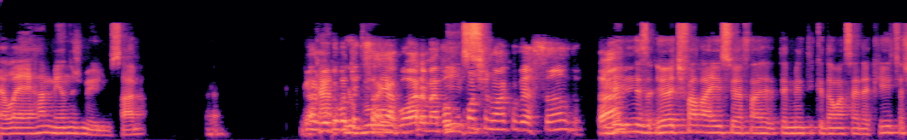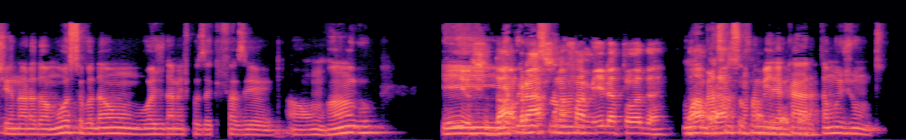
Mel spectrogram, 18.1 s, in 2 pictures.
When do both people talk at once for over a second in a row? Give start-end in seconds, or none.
3.1-4.9, 13.5-15.0, 15.9-17.3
